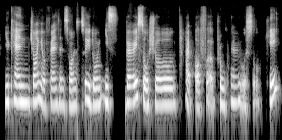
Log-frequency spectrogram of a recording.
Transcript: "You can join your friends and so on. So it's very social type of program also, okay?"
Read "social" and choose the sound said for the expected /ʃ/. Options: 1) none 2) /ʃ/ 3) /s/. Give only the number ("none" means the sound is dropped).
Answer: 2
